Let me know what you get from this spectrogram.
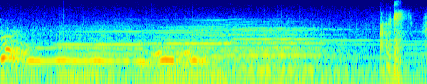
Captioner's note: dog howling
